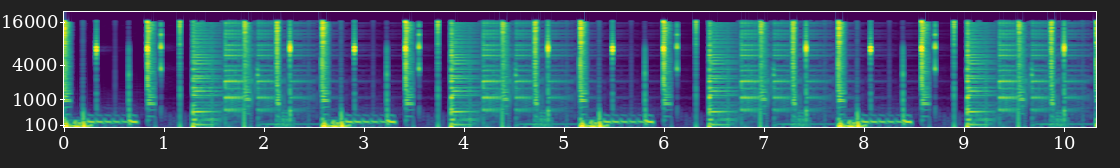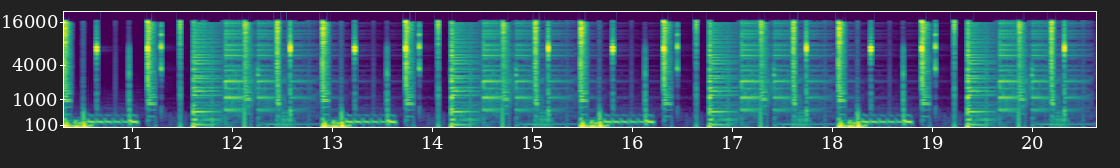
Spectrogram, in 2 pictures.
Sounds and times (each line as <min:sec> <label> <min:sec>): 0:00.0 beat 0:20.6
